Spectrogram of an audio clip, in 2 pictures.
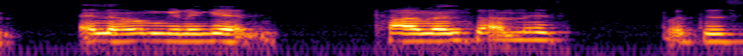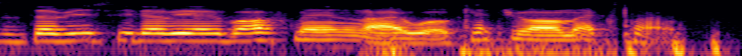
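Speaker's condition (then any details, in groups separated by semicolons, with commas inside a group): Cerebral palsy; lifelong, wheelchair user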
